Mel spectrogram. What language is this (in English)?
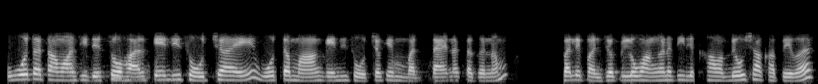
Sindhi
